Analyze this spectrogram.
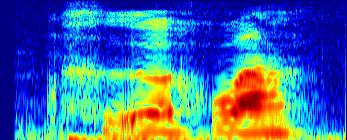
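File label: "he2hua1", Mandarin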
